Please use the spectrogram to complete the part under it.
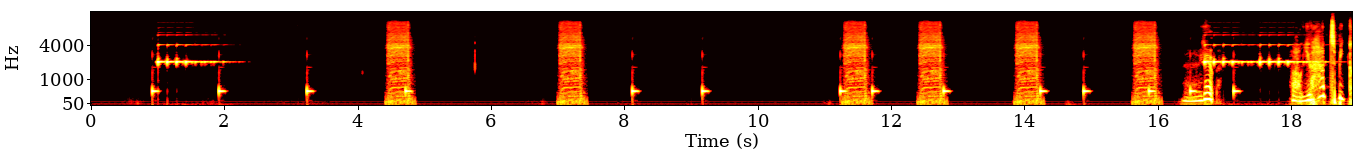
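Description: A bright electronic chime rings out.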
